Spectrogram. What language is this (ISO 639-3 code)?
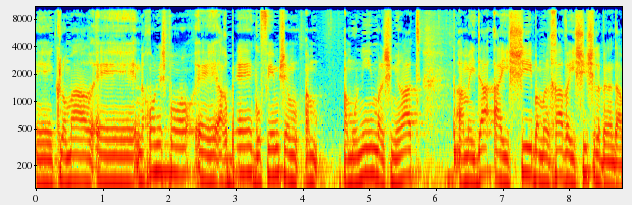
heb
